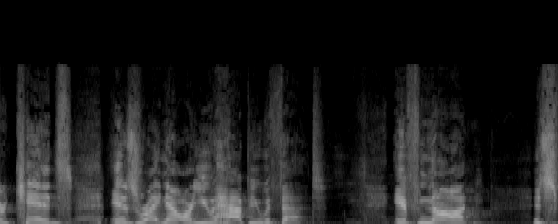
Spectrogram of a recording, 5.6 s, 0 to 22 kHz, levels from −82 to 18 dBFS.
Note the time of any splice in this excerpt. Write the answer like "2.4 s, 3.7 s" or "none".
1.0 s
